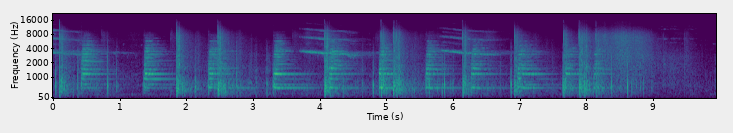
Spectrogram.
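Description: A small gong is struck again and again, ringing brightly.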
